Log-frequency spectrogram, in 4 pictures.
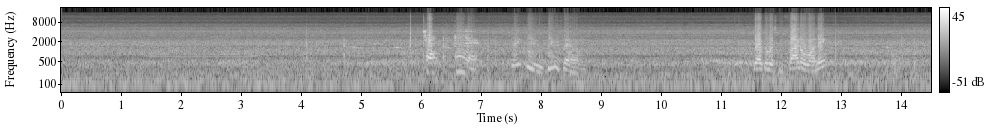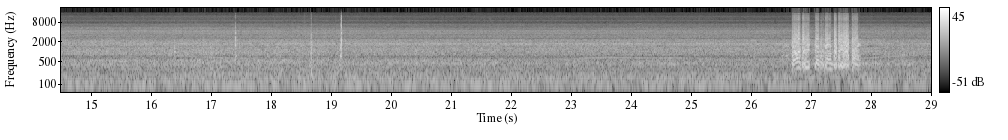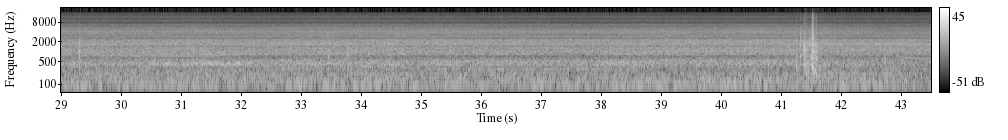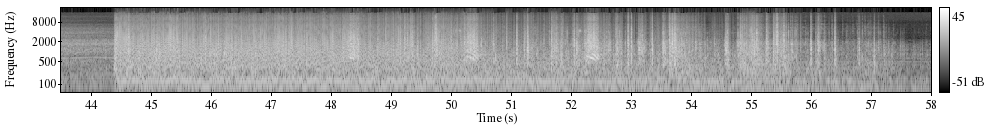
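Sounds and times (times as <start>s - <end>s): air rushing past cockpit: 0.0s - 58.0s
wheel rumbling over grass: 51.1s - 58.0s.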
